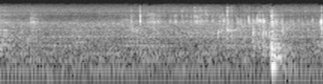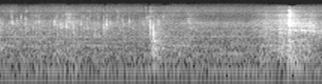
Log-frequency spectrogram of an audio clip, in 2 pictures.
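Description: Boiling water poured into a French individual reheatable combat ration, a gentle hissing and trickling stream close by, with soft clinks and bubbly sizzles rising now and then.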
